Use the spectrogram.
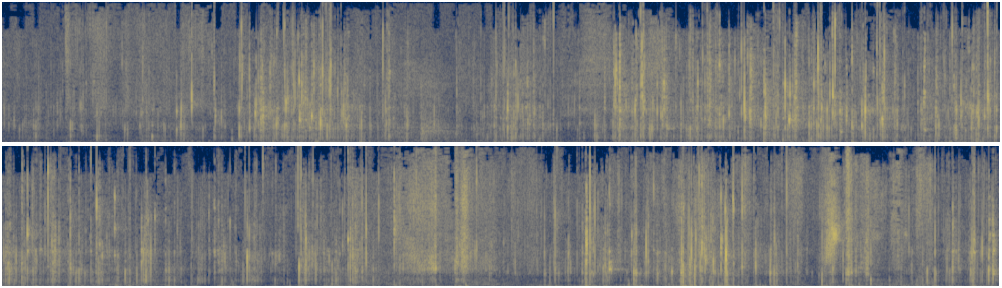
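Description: A small patterned fabric ice bag with a cap, partly filled with water, is held by the cap close to the microphones and shaken and squeezed. It produces continuous sloshing and gurgling water sounds, with soft crinkling from the fabric. The sound rises and falls without a clear pause for the whole clip.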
